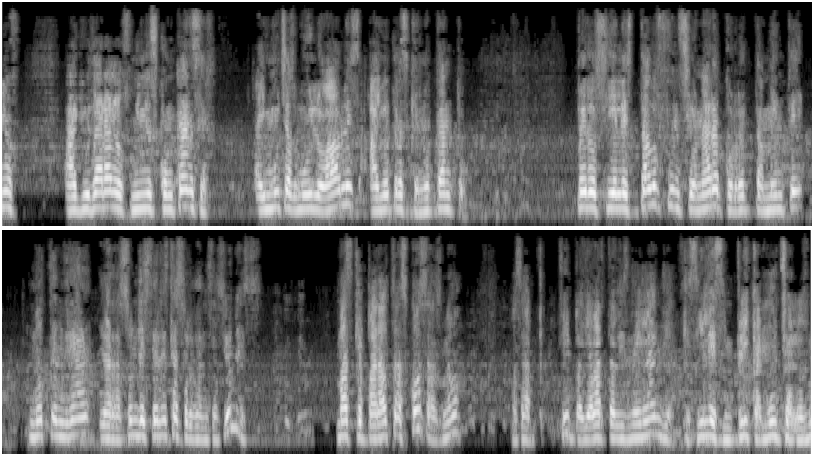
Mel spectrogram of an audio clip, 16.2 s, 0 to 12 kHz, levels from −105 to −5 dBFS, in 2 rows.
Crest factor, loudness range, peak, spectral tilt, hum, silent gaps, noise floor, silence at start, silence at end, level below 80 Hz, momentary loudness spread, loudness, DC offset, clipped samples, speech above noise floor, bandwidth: 18 dB; 5 LU; -4 dBFS; -6 dB/octave; none; none; -55 dBFS; 0 s; 0 s; -70 dBFS; 11 LU; -21 LUFS; under 0.1%; under 0.1%; 35 dB; 11 kHz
